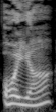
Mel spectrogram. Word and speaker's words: olla: This ancient system known as the Ola, pronounced oya, might just be the droughtproof secret your modern garden needs.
